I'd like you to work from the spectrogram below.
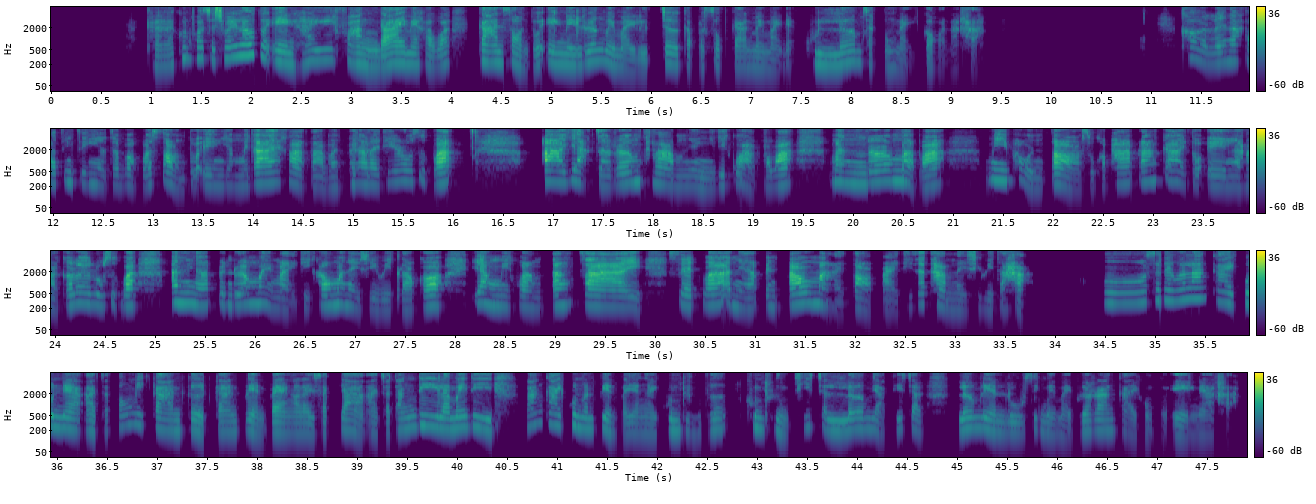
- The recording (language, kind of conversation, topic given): Thai, podcast, คุณเริ่มต้นจากตรงไหนเมื่อจะสอนตัวเองเรื่องใหม่ๆ?
- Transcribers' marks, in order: chuckle; tsk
